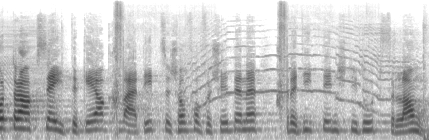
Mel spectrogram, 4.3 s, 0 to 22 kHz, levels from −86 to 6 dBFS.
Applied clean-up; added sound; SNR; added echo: none; Fire + Squeak; 17 dB; none.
